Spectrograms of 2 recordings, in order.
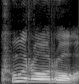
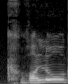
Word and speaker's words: Kuroro: Und er wird Kuroro ausgesprochen.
